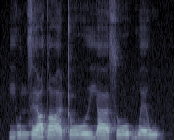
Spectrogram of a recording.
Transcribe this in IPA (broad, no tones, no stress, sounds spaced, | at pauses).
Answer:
j u n z ɛ j dˤ aː ʈ oː j aː s oː b w ɛ w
